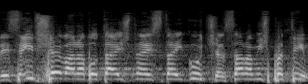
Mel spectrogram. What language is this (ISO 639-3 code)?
heb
